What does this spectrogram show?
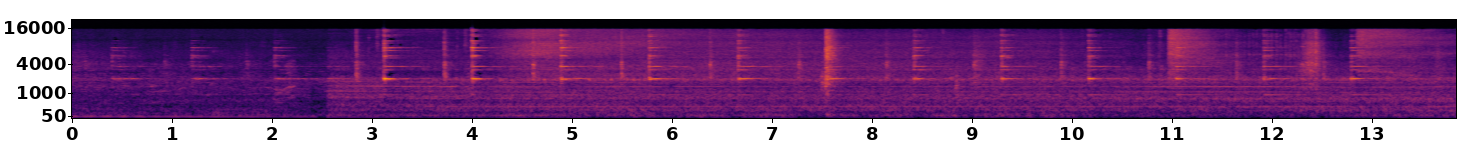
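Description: Diesel locomotive and passenger coaches passing close by: a low engine rumble and wheels clicking over the rail joints at about two or three clicks a second. About two and a half seconds in, a steady high whine comes in and holds, and a few louder clicks stand out.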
